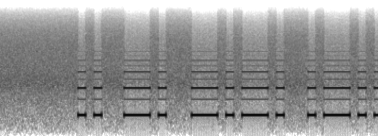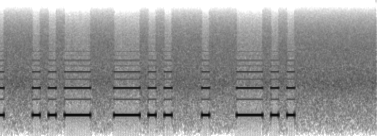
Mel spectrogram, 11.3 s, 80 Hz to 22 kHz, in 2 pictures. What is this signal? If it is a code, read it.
Morse code, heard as a keyed tone, hand-sent with a paddle, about 10 wpm, 630 Hz. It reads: INCLUDED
